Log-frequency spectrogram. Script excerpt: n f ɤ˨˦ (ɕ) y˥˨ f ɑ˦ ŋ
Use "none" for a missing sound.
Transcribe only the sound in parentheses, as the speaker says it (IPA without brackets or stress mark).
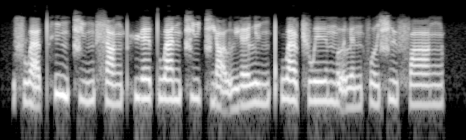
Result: ɕ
